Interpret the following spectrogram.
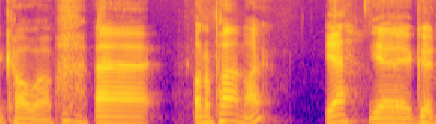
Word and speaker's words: Colwill: It's Colwill. It's spelled Colwill. You say Colwell.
